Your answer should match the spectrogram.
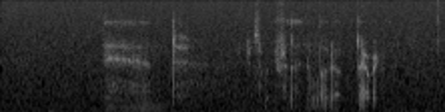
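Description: Very quiet handling noise: a short soft hum about a second in, then a scatter of small clicks and taps from fingers tapping and handling a tablet.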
